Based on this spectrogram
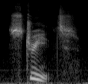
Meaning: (noun) plural of street; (verb) third-person singular simple present indicative of street
- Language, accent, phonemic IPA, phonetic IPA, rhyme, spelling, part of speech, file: English, US, /stɹiːts/, [ʃt͡ʃɹit͡s], -iːts, streets, noun / verb, En-us-streets.ogg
